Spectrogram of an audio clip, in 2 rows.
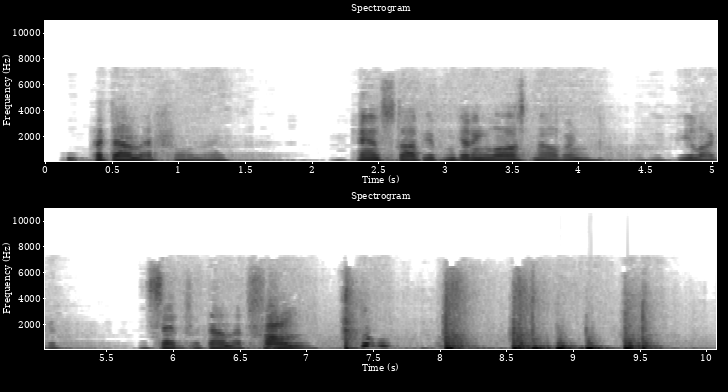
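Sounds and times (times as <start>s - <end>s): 
speech: 0.2s - 1.5s, 2.3s - 4.2s, 4.8s - 7.7s
slap to the face: 7.3s - 9.8s.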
